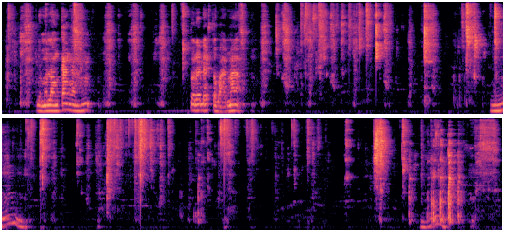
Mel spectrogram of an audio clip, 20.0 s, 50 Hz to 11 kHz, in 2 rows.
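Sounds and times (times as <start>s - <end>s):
person humming: 9.8s - 10.6s.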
